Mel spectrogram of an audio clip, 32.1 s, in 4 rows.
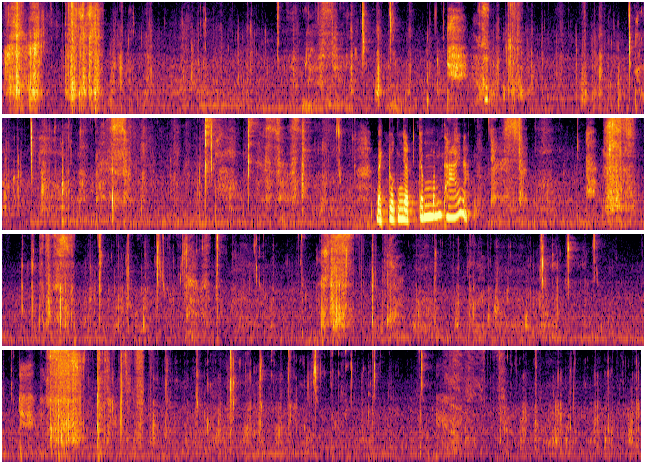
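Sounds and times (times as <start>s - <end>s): crunchy chewing clicks: 16.3s - 32.0s.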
